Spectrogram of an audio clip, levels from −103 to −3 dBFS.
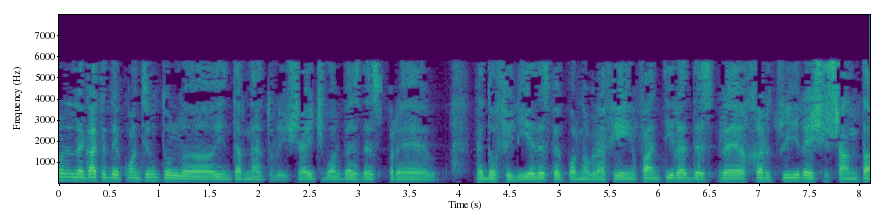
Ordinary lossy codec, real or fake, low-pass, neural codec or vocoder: MP3, 24 kbps; real; 7.2 kHz; none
